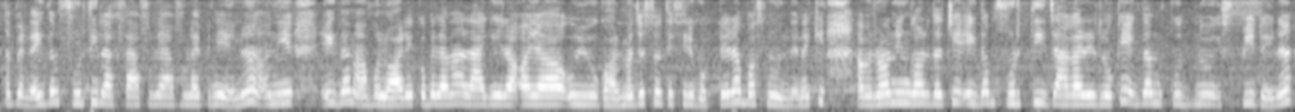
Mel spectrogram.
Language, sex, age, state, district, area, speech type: Nepali, female, 30-45, West Bengal, Alipurduar, urban, spontaneous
